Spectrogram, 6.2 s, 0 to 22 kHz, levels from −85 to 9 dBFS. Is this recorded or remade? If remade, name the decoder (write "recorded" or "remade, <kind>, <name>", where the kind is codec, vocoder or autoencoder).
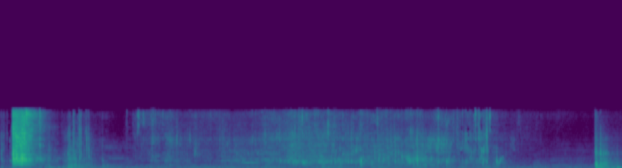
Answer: remade, codec, DAC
